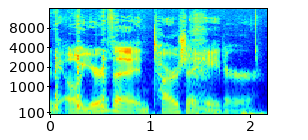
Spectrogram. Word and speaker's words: intarsia: Intarsia, I believe it's pronounced.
